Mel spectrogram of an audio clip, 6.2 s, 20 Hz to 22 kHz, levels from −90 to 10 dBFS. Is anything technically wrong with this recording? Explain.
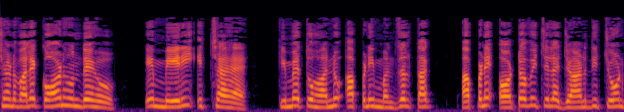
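Yes. The speech has two related faults.

MP3 compression runs through the whole clip and is plainly audible. Nothing is present above 11.3 kHz, so the top of the treble is missing. The sound has the watery, swirling texture and metallic chirping on s sounds that comes from weak frequency lines flickering on and off between frames. This is likely MP3 coding at a low bitrate, and the damage fits something around 48 kbps.

Pre-echo appears at 4.98 s and again at 5.17 s. Each time a brief hiss runs ahead of a sharp onset and spreads about 10 ms before it. The codec works in blocks and spreads its quantisation noise across each one, so noise meant for a loud attack also fills the quiet moment just before it. The onsets therefore sound soft and smeared rather than crisp.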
